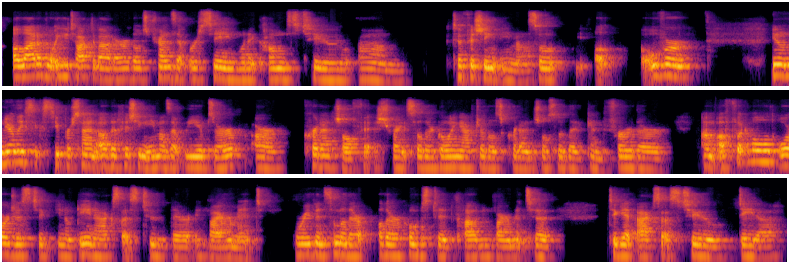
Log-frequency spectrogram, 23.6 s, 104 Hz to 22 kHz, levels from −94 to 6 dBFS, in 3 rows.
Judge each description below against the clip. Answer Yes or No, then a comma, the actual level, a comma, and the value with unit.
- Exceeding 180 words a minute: Yes, average, 200 wpm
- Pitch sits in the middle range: Yes, medium, 160 Hz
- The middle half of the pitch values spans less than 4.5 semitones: Yes, average, 2.9 semitones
